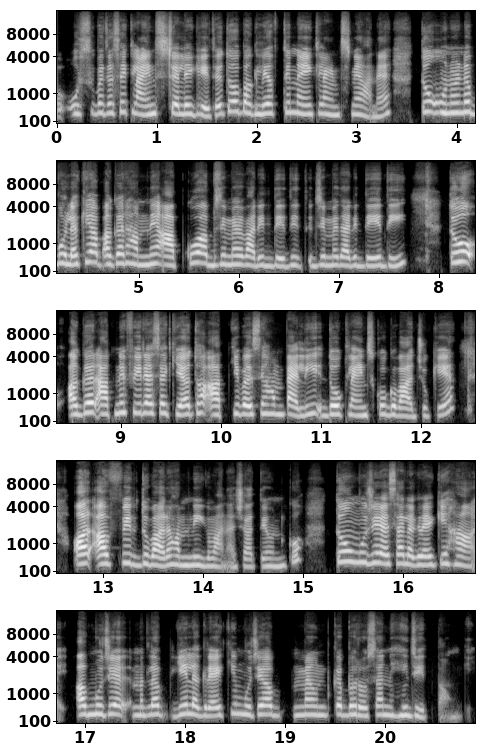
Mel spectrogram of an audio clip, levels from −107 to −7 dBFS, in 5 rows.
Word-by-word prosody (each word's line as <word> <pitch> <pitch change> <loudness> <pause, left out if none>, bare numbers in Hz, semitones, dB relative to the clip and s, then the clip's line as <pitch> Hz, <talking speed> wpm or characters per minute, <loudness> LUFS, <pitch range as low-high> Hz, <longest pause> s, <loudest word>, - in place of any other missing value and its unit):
उस 275 +3 -6
वजह 295 0 -3
से 335 +3 -3
क्लाइंट्स 280 -2 +2
चले 275 -1 +2
गए 245 -3 +2
थे 255 - +1
तो 345 - -5
अब 340 -2 -1
अगले 285 -1 -1
हफ़्ते 290 +2 -5
नए 290 -4 +2
क्लाइंट्स 270 -2 -5
ने 265 - -2
आना 210 -4 -6
है। 275 - -3 0.3
तो 335 - -1
उन्होंने 310 +2 +1
बोला 280 -3 +3
कि 290 - -6
अब 320 -5 +1
अगर 290 +2 0
हमने 270 -1 -1
आपको 250 +1 +2
अब 290 -6 +1
ज़िम्मेवारी 255 -2 -1
दे 220 -1 -3
दी 240 +2 -7
ज़िम्मेदारी 240 0 -3
दे 225 +1 -1
दी, 230 +5 -4 0.4
तो 315 +2 +3 0.3
अगर 315 +4 +4
आपने 280 +3 0
फिर 305 0 +3
ऐसा 300 0 +2
किया 260 0 +4
तो 295 +3 -2
आपकी 255 0 +2
वजह 270 -2 +4
से 275 +2 -4
हम 275 -2 -3
पहले 250 -3 +4
ही 285 -4 -2
2 265 - +5
क्लाइंट्स 240 -3 -1
को - - -3
गँवा 235 -4 +1
चुके 225 +4 -4
हैं 320 - +1 0.5
और 290 - +10 0.2
अब 280 - +2
फिर 300 -4 +2
दोबारा 250 -2 +2
हम 255 -2 -2
नहीं 240 -1 -2
गँवाना 215 -2 -7
चाहते 205 0 -7
हैं 215 - -7
उनको। 230 - -8 0.3
तो 340 +1 +2
मुझे 320 -2 -1
ऐसा 280 -1 +4
लग 260 -3 0
रहा 250 - +3
है 250 - 0
कि 285 +4 -3
हाँ, 255 -5 -1 0.2
अब 260 +1 +5
मुझे 270 0 0
मतलब 240 +1 -3
ये 255 +6 +1
लग 250 -4 -1
रहा 225 - +3
है 230 - +2
कि 290 - -8
मुझे 265 -2 -2
अब 260 -3 -2
मैं 245 +2 -3
उनका 250 +1 -4
भरोसा 245 0 -2
नहीं 240 -1 -4
जीत 215 -5 -6
पाऊँगी। 195 0 -19
260 Hz, 240 wpm, -22 LUFS, 240-285 Hz, 0.5 s, और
